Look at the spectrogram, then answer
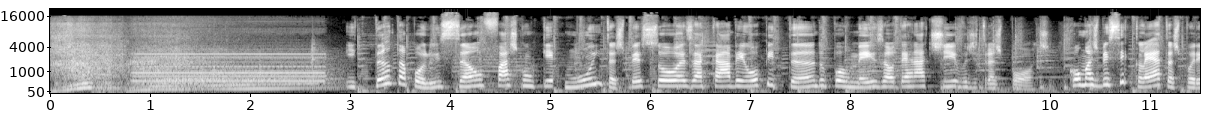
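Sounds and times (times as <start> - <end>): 
loud car engine humming: 0.0 - 3.4
street traffic: 0.0 - 5.0
speech: 3.0 - 11.4.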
